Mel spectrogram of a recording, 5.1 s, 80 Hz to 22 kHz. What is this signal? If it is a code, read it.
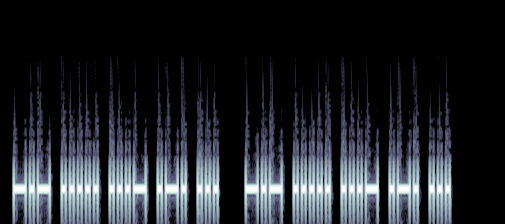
Morse code, heard as a keyed tone, about 29 wpm, 690 Hz. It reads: K5VRS K5VRS
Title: SOTA QSO Practice 30wpm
